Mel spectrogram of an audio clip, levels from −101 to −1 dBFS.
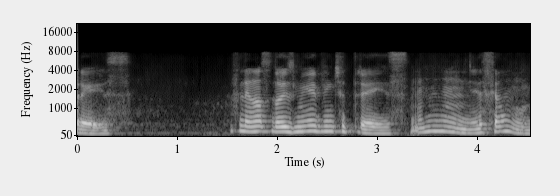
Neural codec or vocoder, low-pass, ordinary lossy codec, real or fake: codec, 16 kHz, 4 kbps, X-Codec, HuBERT features, trained on general audio; none; none; fake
